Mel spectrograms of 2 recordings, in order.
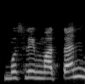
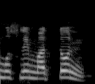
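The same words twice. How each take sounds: First: مسلمتن ending in a short a, "-tan"; "an" sound closing مسلمتن. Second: مسلمتن ending in a short u, "-tun"; "un" sound closing مسلمتن. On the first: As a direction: say مسلمتن as muslimatan. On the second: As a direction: say مسلمتن as muslimatun. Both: Shown as a demonstration. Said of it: "مسلمتن بن گیا".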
